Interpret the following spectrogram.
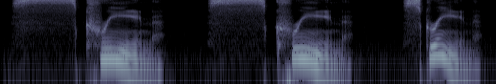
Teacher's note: Notice how I don't add an E at the beginning. · I just start with the pure air of the S sound.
